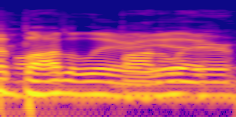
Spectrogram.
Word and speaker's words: Baudelaire: Baudelaire. Is that how you say it? – Yeah. – Because I know it has something to do with that poet. – Yeah, Baudelaire.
